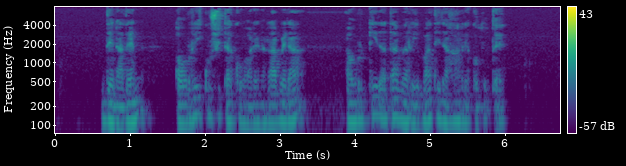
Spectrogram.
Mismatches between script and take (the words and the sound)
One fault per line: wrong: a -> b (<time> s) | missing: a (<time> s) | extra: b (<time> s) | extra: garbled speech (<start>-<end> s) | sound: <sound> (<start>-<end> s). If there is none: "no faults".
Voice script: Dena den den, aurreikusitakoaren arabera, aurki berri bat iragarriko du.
missing: den (1.1 s)
extra: data (4.4 s)
wrong: du -> dute (5.8 s)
